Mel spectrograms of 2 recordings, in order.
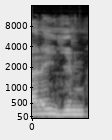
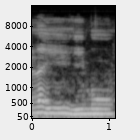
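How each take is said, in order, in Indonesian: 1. Kata itu berakhir 'him' dengan vokal i. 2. Kata itu berakhir 'himu' dengan u tambahan. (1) "yang biasanya kita baca" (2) "Him berubah jadi himu"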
